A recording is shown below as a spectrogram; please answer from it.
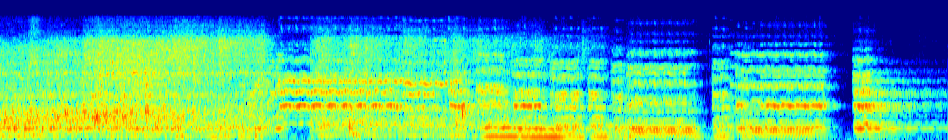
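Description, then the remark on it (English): A loud, roaring crash of a train wreck on a trestle after a detonator explosion, a dense rumbling burst that gives way to sustained ringing tones and heavy low rumbles, with no voices. “All right, then I'll close the detonator. Now, there she goes.”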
